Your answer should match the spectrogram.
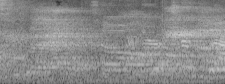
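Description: Indistinct chatter of visitors' voices, children's and adults', with no words made out.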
